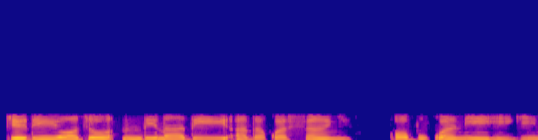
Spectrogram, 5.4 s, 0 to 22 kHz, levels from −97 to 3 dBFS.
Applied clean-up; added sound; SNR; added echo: none; none; none; none.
